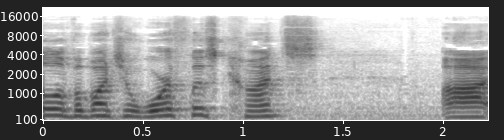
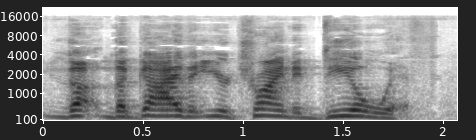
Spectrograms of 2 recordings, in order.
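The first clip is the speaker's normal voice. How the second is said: ordinary talk, nothing marked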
